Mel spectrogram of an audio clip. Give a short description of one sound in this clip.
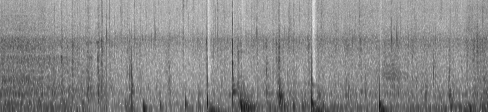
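A boot steps onto dry twigs that snap and crackle.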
